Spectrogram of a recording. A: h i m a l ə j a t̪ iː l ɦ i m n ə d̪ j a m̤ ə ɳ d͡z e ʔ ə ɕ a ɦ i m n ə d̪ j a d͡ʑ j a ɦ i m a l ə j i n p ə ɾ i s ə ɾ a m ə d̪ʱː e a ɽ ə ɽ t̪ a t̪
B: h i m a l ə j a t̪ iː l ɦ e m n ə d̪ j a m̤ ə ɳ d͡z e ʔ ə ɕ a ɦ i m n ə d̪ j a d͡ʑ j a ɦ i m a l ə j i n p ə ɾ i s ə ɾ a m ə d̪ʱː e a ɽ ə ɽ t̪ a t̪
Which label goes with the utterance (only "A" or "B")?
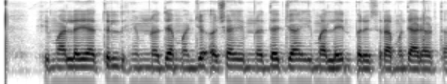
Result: A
